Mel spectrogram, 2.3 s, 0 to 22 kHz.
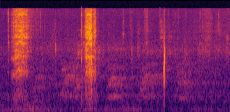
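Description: A coconut half scraped against the serrated grater blade of a bonti, giving two short scratchy strokes about 0.7 s apart as fresh coconut is grated. A fainter wavering whine follows in the middle.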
